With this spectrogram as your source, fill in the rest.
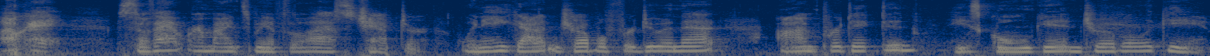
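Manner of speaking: very quiet, hushed, leaned-in half-whisper. Modelling thinking aloud while reading a chapter, leaning over and half-whispering. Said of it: "I lean over here and I whisper".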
